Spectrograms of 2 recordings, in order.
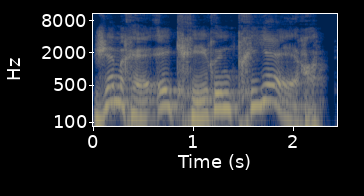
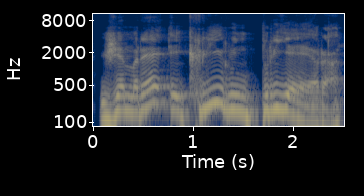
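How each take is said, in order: First: It has a native French accent with French Rs. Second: It has an Eastern European accent with rolled Rs. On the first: "tu vas prononcer tous les R correctement" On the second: "si tu viens d'un pays de l'Est... Tu vas rouler les R"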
